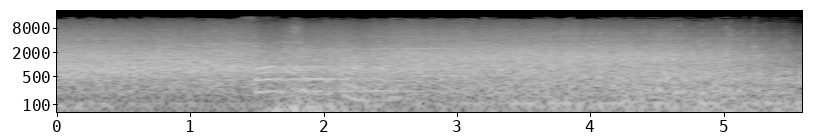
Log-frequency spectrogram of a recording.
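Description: A large crowd murmurs steadily.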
